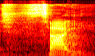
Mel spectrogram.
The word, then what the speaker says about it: sigh: Example है SIGH साई, देखिए GH last में है, साई आह भरना।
